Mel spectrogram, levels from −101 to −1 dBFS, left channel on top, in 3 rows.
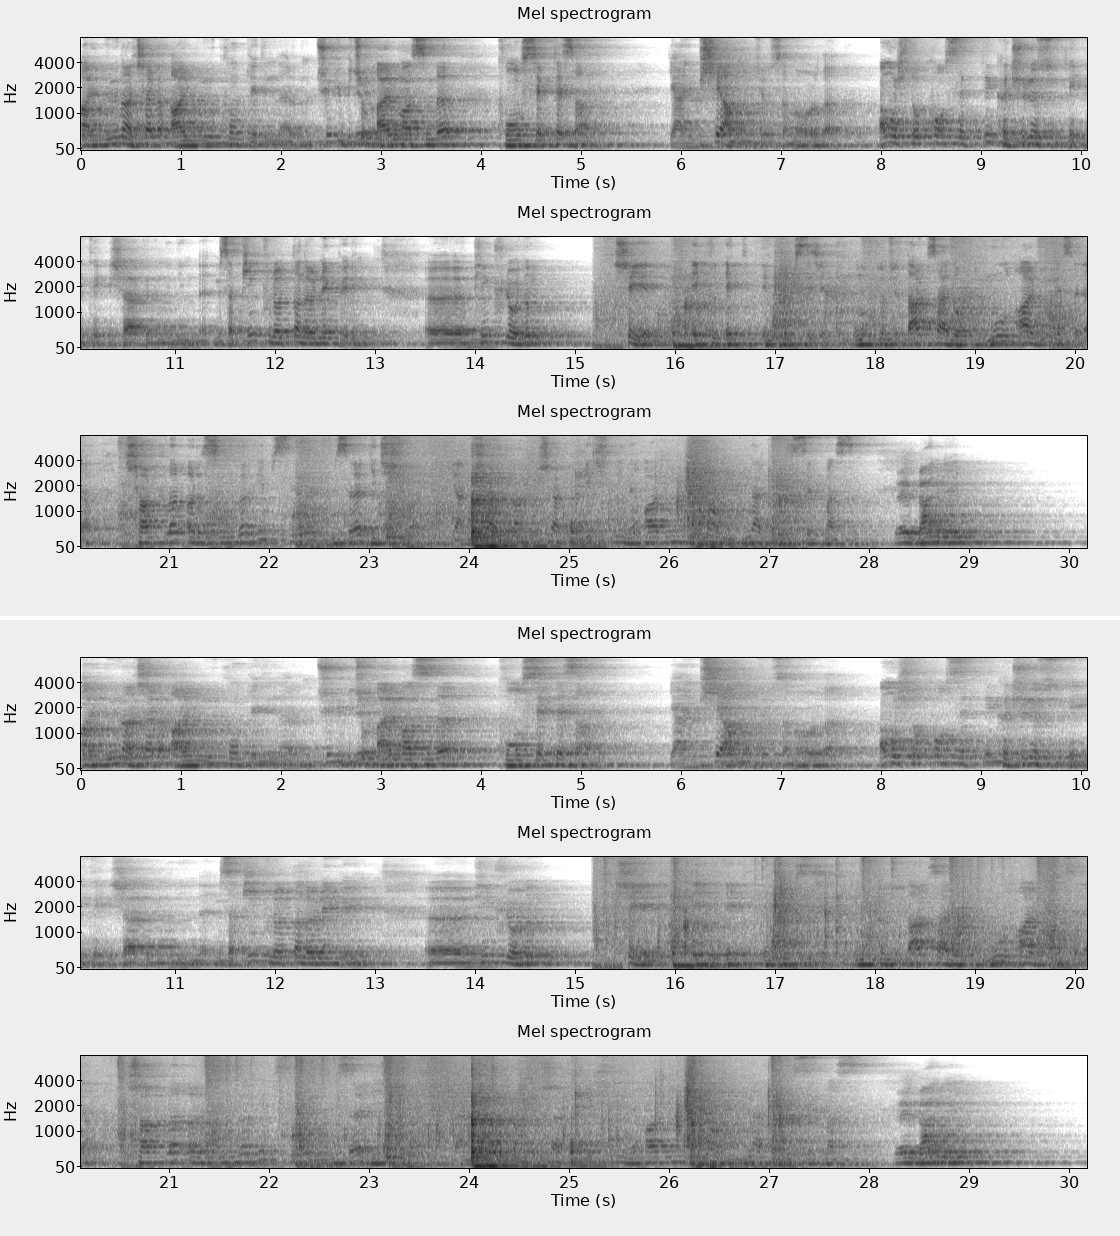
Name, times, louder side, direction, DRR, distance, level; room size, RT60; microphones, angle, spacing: voice 1, 0.0-5.2 5.9-7.6 8.0-14.7 15.4-15.9 16.2-27.9 28.6-28.9, left 2 dB, 55° left, 4 dB, 0.9 m, -34 dB
voice 2, 2.7-3.1 28.2-28.9, left 1 dB, 35° left, 2 dB, 1.3 m, -32 dB
sound 1, 15.2-20.0 20.3-27.3, right 2 dB, 55° right, 1.2 m, -32 dB
12.0 x 5.9 x 6.4 m, 2.1 s
head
